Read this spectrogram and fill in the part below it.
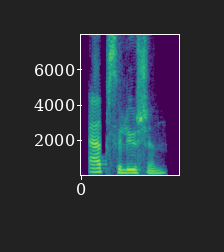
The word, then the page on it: absolution: Indian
